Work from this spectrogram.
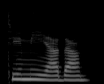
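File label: "timiat", lingua sarda, female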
